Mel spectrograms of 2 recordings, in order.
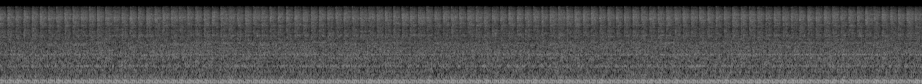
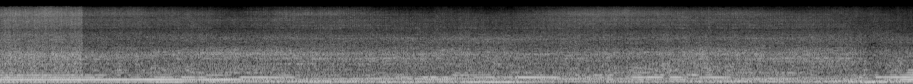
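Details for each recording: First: Kawasaki V-twin lawnmower engine with intermittent misfire: steady idle, pulses around three per second with a slightly uneven beat; intake manifold gasket vacuum leak found on one side, both gaskets to be replaced. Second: Kawasaki V-twin mower after replacing both intake manifold gaskets (it had misfired and bogged even after a new ignition coil): steady, even drone while mowing, no dips or bogging, running normally.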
